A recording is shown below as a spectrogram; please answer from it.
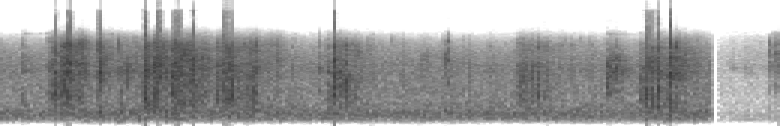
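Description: A yellow utility knife blade scrapes and cuts into a solid, dry green bar of soap held in the hand, partly carved into cubes, with gold-wrapped soaps nearby, flaking off crumbly pieces. A dense, dry crackling scrape with sharp, bright crunchy snaps runs steadily for almost five seconds. It then cuts off abruptly to a faint, quiet crackle.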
